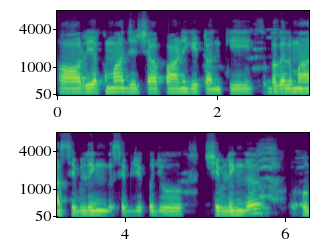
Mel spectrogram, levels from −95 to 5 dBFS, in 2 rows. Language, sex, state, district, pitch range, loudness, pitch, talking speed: Garhwali, male, Uttarakhand, Uttarkashi, 120-125 Hz, -16 LUFS, 125 Hz, 150 wpm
